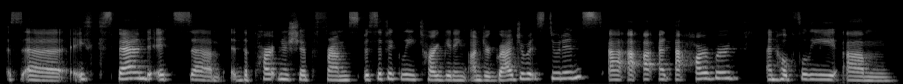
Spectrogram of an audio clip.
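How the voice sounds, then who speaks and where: A Lebanese American woman in her thirties answering seminar questions over a video call, earnest, with many ums and restarts. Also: medium pitch. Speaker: guest speaker. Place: home room.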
